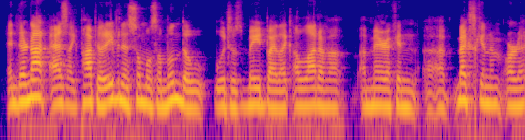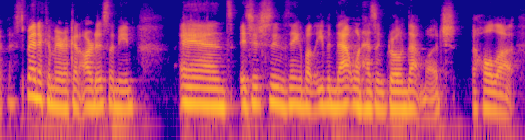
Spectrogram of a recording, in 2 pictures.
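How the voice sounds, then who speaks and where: A male podcast host speaks quickly in an upbeat, chatty manner. His tone is bright and forward, and he slips in playful jokes between his questions. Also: on the high side. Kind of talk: casual podcast conversation.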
